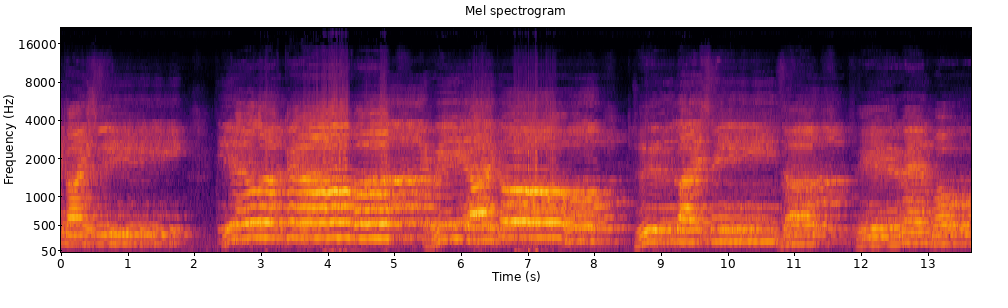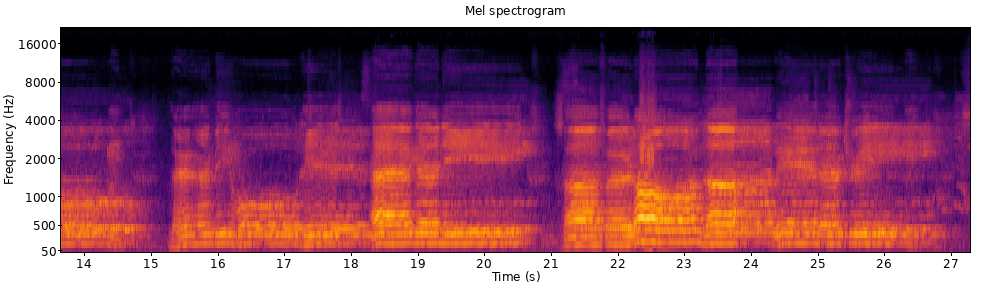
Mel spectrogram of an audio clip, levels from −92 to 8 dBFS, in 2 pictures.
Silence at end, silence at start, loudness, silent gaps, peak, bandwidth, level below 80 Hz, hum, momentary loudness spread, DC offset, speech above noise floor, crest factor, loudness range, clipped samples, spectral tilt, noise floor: 0.05 s; 0 s; -15 LUFS; none; -2 dBFS; 12 kHz; -58 dBFS; none; 15 LU; under 0.1%; 27 dB; 14 dB; 10 LU; under 0.1%; -6 dB/octave; -41 dBFS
